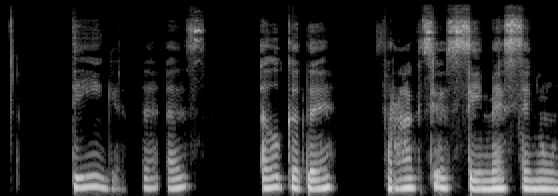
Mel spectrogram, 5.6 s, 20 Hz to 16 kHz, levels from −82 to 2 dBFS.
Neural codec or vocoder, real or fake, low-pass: none; real; 14.4 kHz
